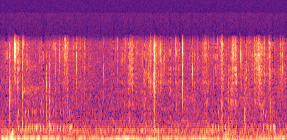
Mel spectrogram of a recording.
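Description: Faint rustling and crinkling of nail-sticker sheets in clear plastic sleeves being handled, with scattered small ticks and one sharper click about three seconds in.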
